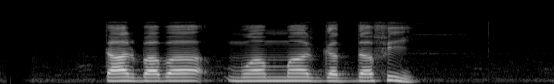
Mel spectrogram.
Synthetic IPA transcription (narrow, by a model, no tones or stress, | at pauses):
t̪aːɾbaːba | muɐmːaɾɡɐd̪ːafi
